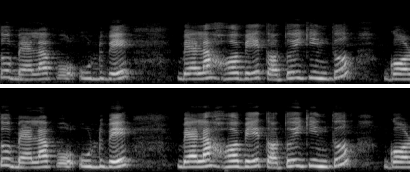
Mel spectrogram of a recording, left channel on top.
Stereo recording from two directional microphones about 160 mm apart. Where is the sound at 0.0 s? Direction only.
35° right (ahead or behind).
